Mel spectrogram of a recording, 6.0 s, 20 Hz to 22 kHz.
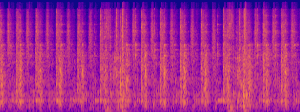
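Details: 1917 Fuller and Johnson N hit-and-miss stationary engine, first run in ten months after priming: crisp valve and igniter clicks about two and a half per second with occasional heavier firing thumps between coasting strokes, normal clean hit-and-miss running.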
